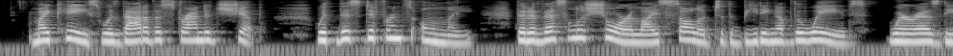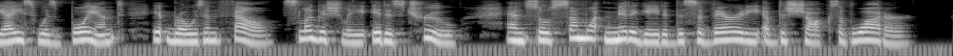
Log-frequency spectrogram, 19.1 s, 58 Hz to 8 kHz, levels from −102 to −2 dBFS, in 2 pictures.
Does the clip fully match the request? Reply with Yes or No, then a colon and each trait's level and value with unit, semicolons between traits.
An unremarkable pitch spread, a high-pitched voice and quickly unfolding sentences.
No: average, 3.0 semitones; high, 220 Hz; average, 150 wpm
